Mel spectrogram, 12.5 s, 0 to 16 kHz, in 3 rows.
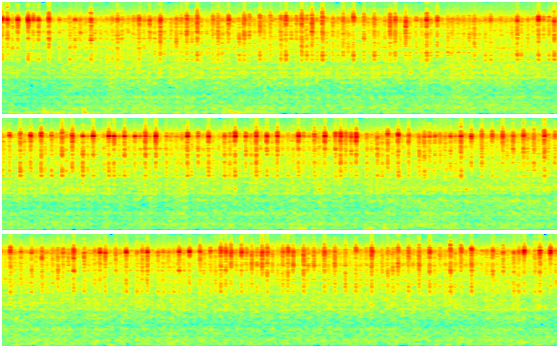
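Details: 2002 Nissan X-Trail, warm after about 20 minutes of driving: light, fast metallic rattle about twice a second over a steady idle. Owner asks whether it is the timing chain; cause unconfirmed.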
